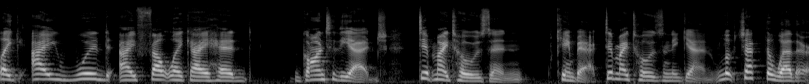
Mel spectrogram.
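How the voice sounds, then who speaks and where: A woman with an ordinary speaking voice and an American accent speaks at medium pitch with lively intonation in a very clean recording with a silent background. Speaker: farmer and store owner. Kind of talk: interview answer.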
